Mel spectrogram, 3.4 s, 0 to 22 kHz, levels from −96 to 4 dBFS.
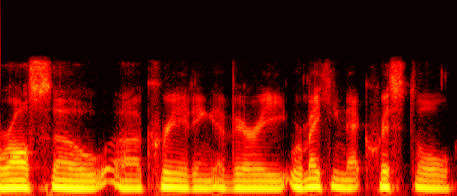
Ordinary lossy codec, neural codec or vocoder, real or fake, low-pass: Opus, 24 kbps; none; real; 7.2 kHz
